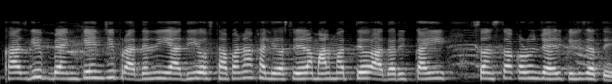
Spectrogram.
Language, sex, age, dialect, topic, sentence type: Marathi, male, 31-35, Varhadi, banking, statement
